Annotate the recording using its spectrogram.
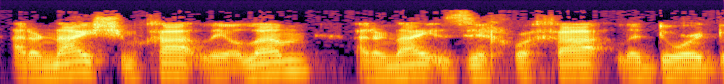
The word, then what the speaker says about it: Adonai: From here, we get the notion of uh, looking at the letters Yud, Hey, Vav, Hey, and pronouncing as Adonai.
